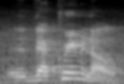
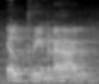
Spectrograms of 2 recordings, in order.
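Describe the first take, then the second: First: Said in the usual way. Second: "criminal" in Spanish, kree-mee-NAHL; Spanish pronunciation. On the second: Shown as a demonstration. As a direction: say "el criminal" as Spanish, stressing the final "nal". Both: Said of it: "The stress word in the last syllable".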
